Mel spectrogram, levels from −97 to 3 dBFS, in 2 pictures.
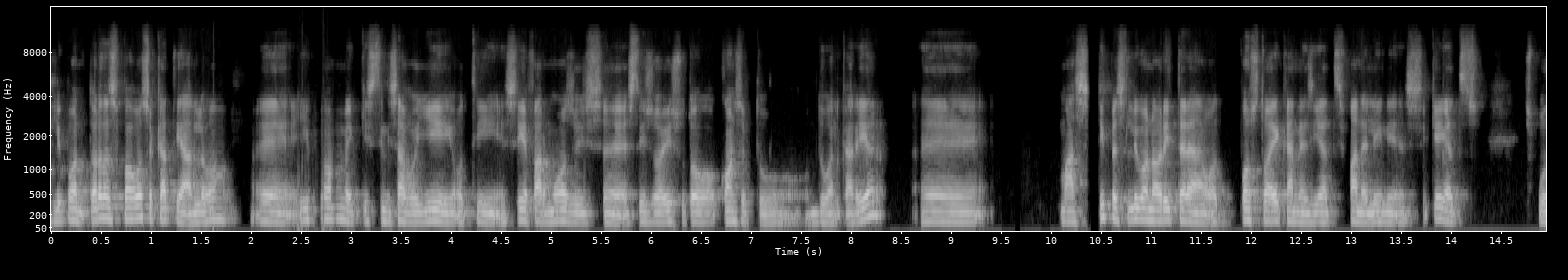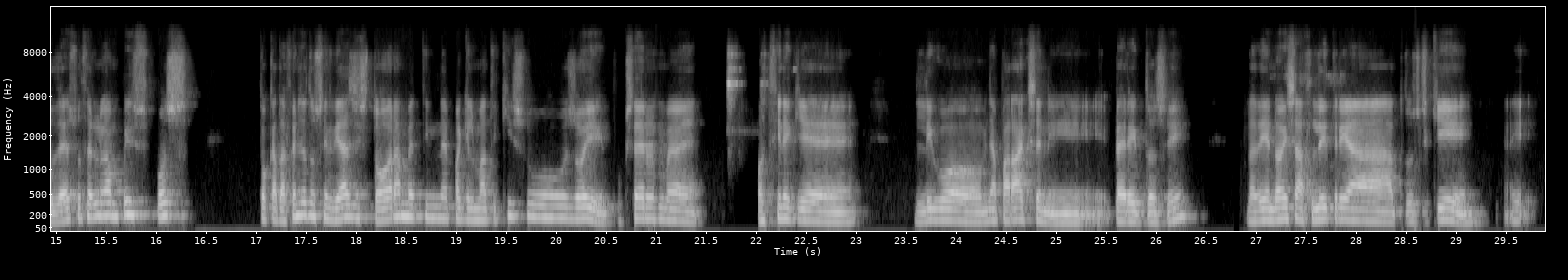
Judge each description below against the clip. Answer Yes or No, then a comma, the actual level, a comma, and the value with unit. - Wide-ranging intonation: No, average, 4.2 semitones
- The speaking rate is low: No, average, 145 wpm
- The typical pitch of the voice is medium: No, low, 125 Hz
